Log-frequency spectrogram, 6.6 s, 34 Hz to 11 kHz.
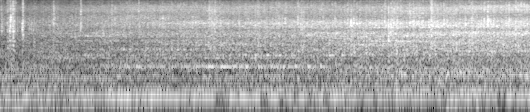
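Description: Toyota Kijang LGX's 1.8-litre EFI four-cylinder petrol engine idling steadily, which the seller calls in very good condition. It is heard first from the driver's seat, then, after about two seconds, from outside at the front of the car.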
